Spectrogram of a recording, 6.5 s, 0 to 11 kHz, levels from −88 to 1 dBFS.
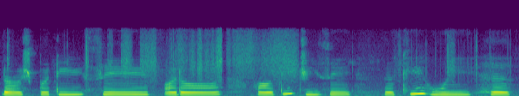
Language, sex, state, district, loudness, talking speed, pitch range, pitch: Hindi, female, Himachal Pradesh, Shimla, -18 LUFS, 75 wpm, 240-250 Hz, 245 Hz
